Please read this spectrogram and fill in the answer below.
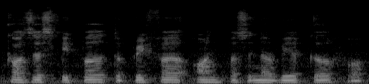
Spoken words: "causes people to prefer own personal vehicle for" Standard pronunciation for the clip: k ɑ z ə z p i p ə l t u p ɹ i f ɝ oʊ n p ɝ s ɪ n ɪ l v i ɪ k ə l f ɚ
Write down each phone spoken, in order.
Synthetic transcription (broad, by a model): k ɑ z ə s p i p ə l t u p ɹ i f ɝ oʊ n p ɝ s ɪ n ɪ l v i ɪ k ə l f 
